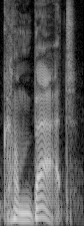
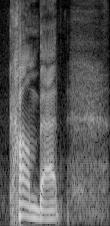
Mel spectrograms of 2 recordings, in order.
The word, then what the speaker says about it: combat: but the combat uh so when you when you say certain words if you put the stress on the first word or first syllable it means it's a noun if you put the stress on the second syllable it changes to a verb not all words but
